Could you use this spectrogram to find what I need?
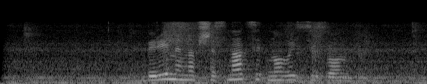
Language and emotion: Russian, neutral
